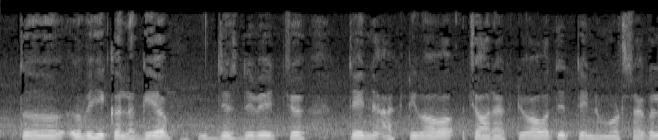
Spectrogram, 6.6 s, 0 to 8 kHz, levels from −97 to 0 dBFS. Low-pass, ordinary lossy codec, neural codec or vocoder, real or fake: 7.2 kHz; MP3, 32 kbps; none; real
